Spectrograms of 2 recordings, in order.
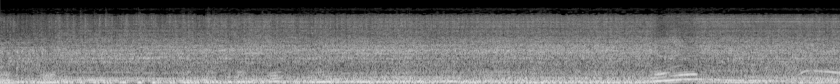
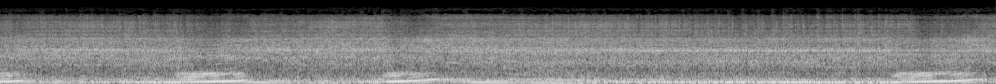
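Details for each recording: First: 1977 Arctic Cat El Tigre 4000 440cc free-air vintage snowmobile with Mikuni round-slide carbs, after the needle clip position was adjusted. The two-stroke picks up cleanly on the throttle and revs freely without bogging; the low-end bog is cured. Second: 1977 Arctic Cat El Tigre 4000 440cc free-air snowmobile, Mikuni round-slide carbs, needle clip moved one position leaner; revs surge raggedly and stumble between idle stretches, popping; low-end bog on acceleration.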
